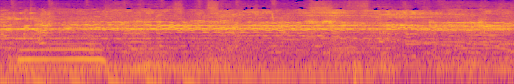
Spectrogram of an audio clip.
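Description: Music with a wavering high melody running throughout, and a steady low tone that holds for about a second near the start.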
